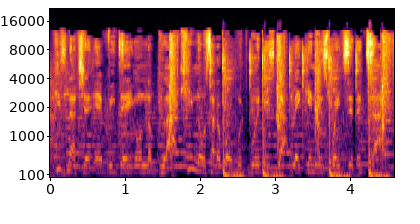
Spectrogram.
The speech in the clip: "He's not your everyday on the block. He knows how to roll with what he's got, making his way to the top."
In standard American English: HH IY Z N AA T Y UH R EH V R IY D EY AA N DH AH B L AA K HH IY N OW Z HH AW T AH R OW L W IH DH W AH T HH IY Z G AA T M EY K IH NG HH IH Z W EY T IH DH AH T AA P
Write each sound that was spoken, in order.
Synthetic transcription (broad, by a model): HH IY Z N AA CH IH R EH V R IY D EY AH N DH AH B L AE K HH IY N OW Z HH AW T AH W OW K W IH DH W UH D HH IY Z G AA T M EY K IH NG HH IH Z W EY S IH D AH T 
